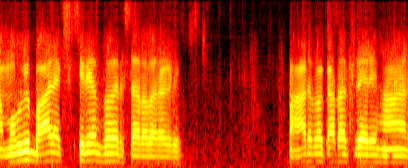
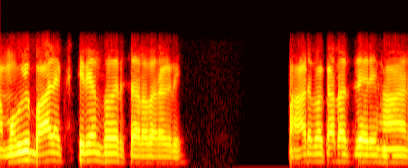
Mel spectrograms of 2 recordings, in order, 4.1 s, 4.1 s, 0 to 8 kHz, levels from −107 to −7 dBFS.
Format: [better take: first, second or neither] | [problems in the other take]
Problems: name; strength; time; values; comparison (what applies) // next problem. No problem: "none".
second | noise reduction (neural separator model SepFormer DNS4)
